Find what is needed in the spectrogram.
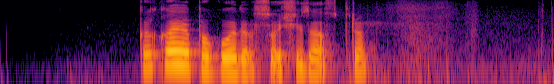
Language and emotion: Russian, sad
